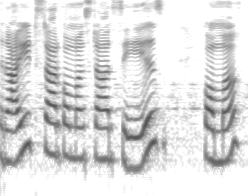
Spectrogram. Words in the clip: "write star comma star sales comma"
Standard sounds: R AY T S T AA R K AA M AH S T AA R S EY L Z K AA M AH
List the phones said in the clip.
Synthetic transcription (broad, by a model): R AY T S T AA R K AA M AH S T AA R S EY Z K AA M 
